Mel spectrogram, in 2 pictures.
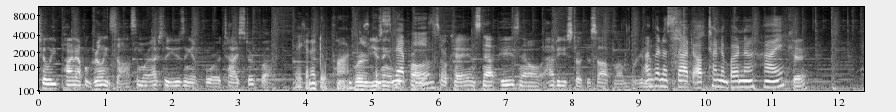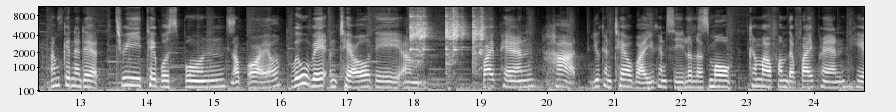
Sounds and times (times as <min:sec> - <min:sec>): Stir: 0:17.9 - 0:19.2.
